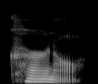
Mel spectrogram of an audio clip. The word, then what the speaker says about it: colonel: It's pronounced colonel. I know. Where did that R come from? There is no R in the spelling, but there it is.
